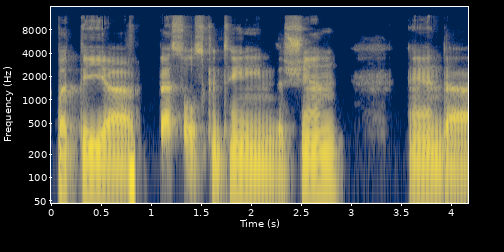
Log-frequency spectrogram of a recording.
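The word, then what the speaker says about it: shin (שׁ): And if you have a left accented shin character, it's pronounced sin with no H. And if it's a right accented shin character, it's pronounced shin, which is the redemptive thing, which, for instance, we see in the name Shem, for instance.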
